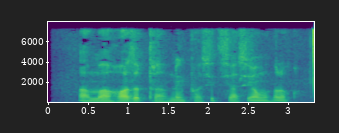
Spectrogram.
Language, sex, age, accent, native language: Uzbek, male, 18-24, Surxondaryo, Uzbek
